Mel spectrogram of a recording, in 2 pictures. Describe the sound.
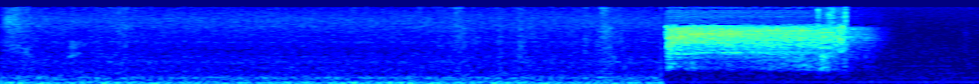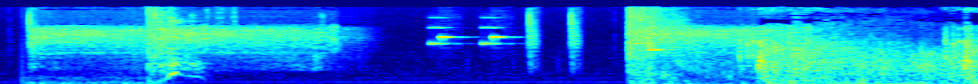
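Pistol shots in a video game: a few loud, booming bursts broken by sudden silences, with short clicking ticks in between and rumbling noise around them.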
